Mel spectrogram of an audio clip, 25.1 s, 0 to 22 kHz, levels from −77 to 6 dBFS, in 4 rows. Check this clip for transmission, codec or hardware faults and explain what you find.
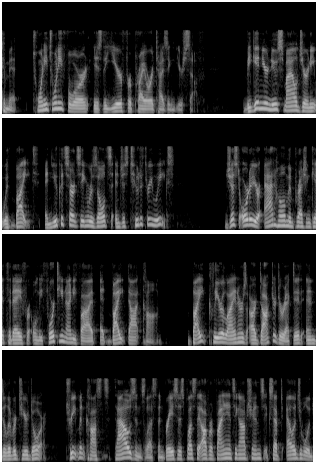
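Nothing stood out on listening to this speech, which comes across with the wideband, roughly 8 kHz-limited character of a Bluetooth mSBC headset link.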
